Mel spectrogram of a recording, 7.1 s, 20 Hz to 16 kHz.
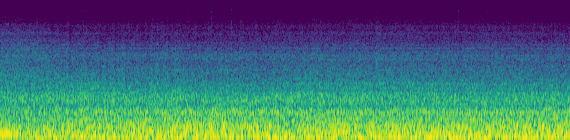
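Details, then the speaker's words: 1984 Fiero wide body with 3800 V6 swap, driving after new header gaskets replaced reused ones and a V-band clamp was added: steady low cabin drone, no ticking or puffing; the previous exhaust leak is gone and it is quiet now. "all right let's head back home before you'd be able to be able to hear a whole bunch of exhaust leak in here now it's quiet yeah it's pretty quick"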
